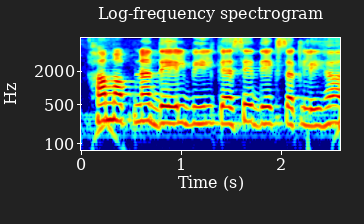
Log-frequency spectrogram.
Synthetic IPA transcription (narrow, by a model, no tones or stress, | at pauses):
hɐmɐpnad̪eːlbiːlkɛːsed̪eːkʰsɐkliɦɛ̃ː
